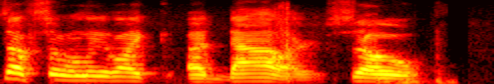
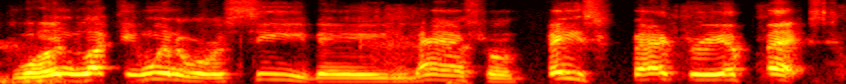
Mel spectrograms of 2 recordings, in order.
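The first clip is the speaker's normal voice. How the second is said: normal talking voice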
